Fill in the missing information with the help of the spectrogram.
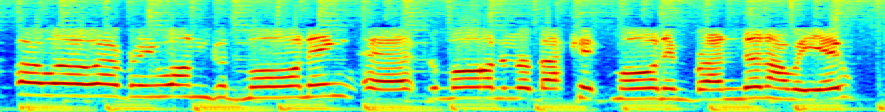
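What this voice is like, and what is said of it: Barnsley accent. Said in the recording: “that doesn't sound like a Raheny accent. ... It's a Barnsley accent.”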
